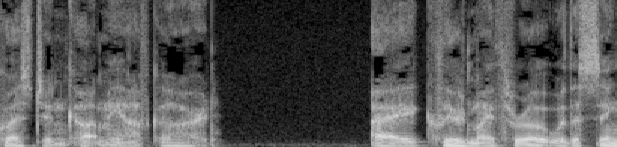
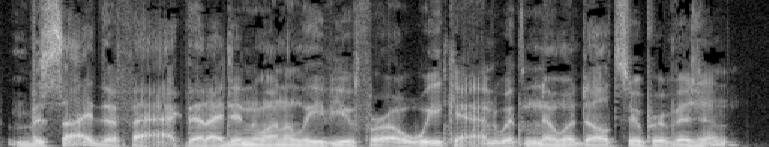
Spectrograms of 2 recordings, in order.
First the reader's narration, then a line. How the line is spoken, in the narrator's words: he laughed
